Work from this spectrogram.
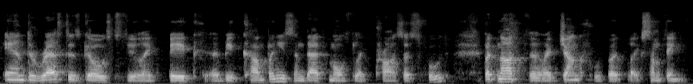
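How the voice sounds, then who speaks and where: A man with a Russian accent and a very low, deep voice talks in a relaxed podcast chat. He speaks haltingly, restarting phrases as he hunts for the right English words. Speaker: podcast guest. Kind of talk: casual chat.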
